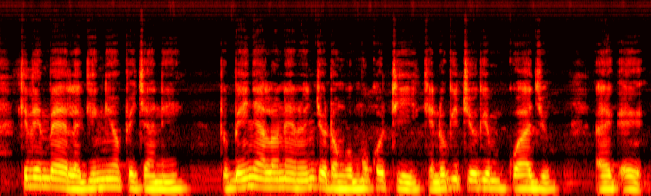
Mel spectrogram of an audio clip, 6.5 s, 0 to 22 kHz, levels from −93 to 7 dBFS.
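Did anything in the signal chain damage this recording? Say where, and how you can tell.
Yes: channel delay (comb filtering) runs through the whole speech clip, pointing to a fault where the stereo pair is folded to mono. One channel arrives late by roughly 0.7 ms. When the two copies are summed, their shared content cancels at evenly spaced frequencies: the first notch falls near 700 Hz, with further dips near 2.1 kHz and 3.5 kHz. This gives the voice its steady hollow, phasey colour.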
